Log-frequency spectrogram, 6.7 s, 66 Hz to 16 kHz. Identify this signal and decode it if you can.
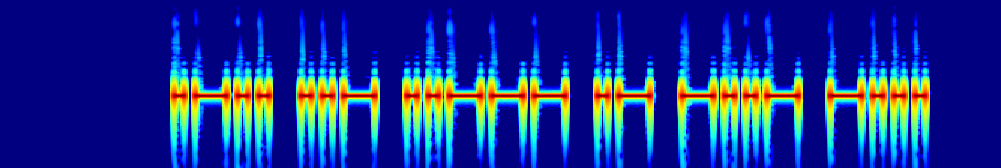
Morse code, heard as a keyed tone, about 17 wpm, 700 Hz. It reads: LU2AXB
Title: DXCC-100 Call Signs - 6 Characters - Repeated 3x - 17wpm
